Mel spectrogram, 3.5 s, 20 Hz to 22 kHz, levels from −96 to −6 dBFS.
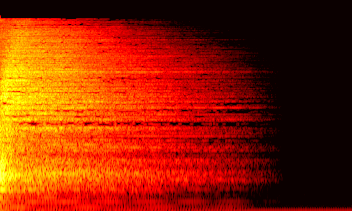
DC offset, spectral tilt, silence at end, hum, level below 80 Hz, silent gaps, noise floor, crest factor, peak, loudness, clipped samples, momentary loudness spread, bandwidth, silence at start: under 0.1%; 2 dB/octave; 1.8 s; none; -64 dBFS; none; -84 dBFS; 22 dB; -2 dBFS; -19 LUFS; under 0.1%; 24 LU; 16 kHz; 0 s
